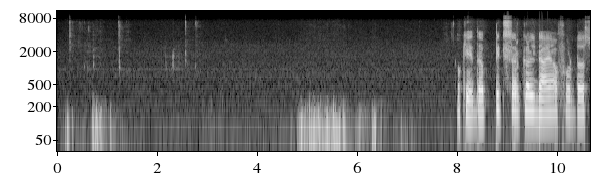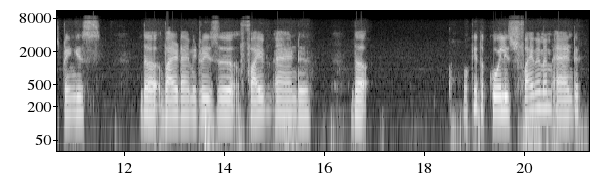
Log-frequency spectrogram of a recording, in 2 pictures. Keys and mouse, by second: 0.0-3.3 typing, 4.4 right click, 5.9 click, 7.4 click.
